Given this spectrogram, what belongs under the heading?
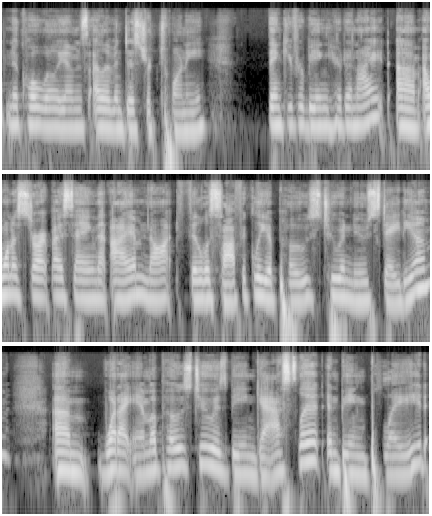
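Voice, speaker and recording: A woman's voice: fairly low pitch, steady tone, moderate pace, a little mellow. A young woman giving a blunt, frank public comment at a podium microphone in a large meeting hall.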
